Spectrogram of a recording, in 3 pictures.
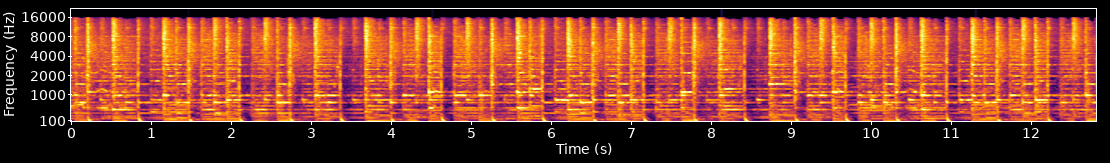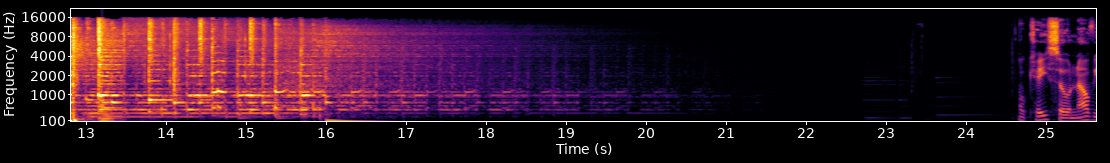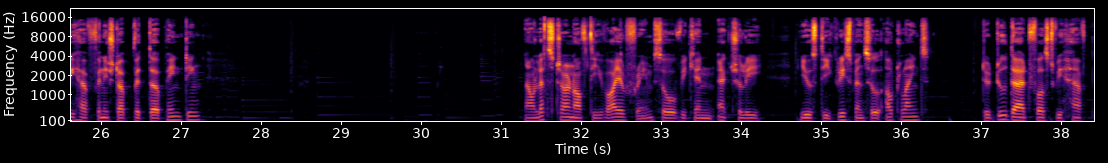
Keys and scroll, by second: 2.8 alt+q, 3.4 ], 4.3 ctrl+z, 4.5 Tab, 4.7 Tab, 6.2 ctrl+z, 13.6 Tab, 16.6 alt+q, 17.1 Tab, 23.4 Tab, 25.4 n, 37.2 KP_0, 38.0 n.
